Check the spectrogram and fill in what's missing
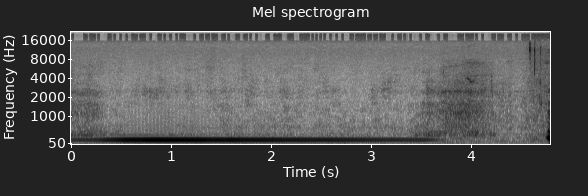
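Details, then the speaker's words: Low 128 Hz tuning fork tone, the lowest fork, struck during a simulated roleplay cranial nerve (CN8) hearing exam; often missed by listeners. "And We're going to start with the lowest toned fork now between the rain. And this being 128 hertz. It wouldn't surprise me if you can't hear it."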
